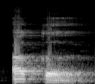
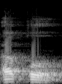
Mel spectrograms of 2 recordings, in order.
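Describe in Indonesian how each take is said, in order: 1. Konsonan terakhir memantul menjadi vokal yang berulang. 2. Konsonan terakhir memantul sebentar tanpa tambahan vokal. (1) "Contoh pengucapan yang salah" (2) "Tapi yang tetap benar"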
